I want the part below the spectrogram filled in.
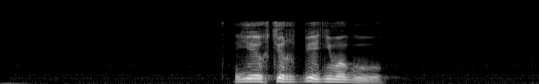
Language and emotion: Russian, angry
